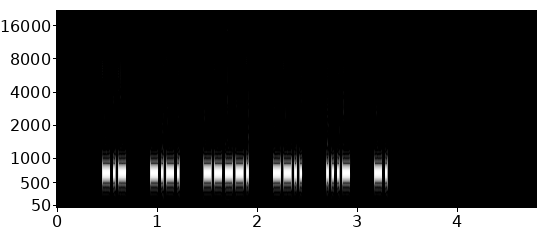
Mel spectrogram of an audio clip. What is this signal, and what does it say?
Morse code, heard as a keyed tone, about 41 wpm, spaced as for 25 wpm, 700 Hz. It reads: KC9ZVN
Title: USA Call Signs - 6 Characters - 3x Character Spacing - 45wpm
